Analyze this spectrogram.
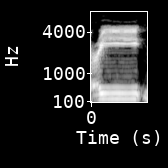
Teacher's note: आइन के नीचे ज़ेर है, आगे या साकिन है, ये या मद्दा है, एक अलिफ की मिकदार खींच कर पढ़ेंगे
